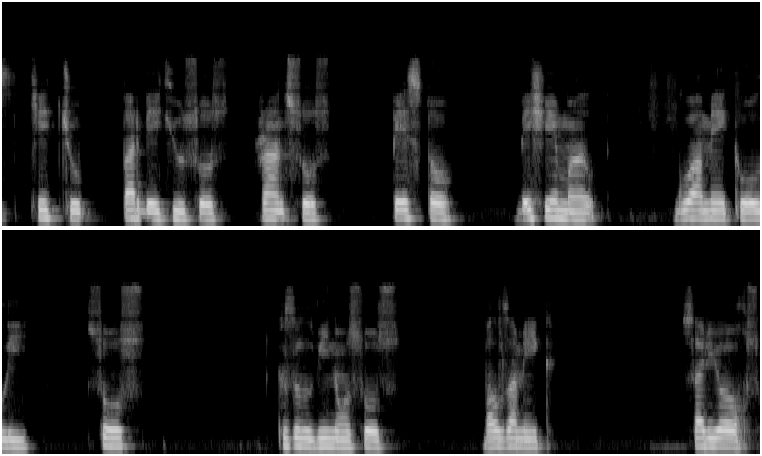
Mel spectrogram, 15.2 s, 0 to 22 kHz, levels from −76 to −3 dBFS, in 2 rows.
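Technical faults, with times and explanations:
No technical fault can be heard in this speech, which comes through a Bluetooth mSBC headset link working normally, with nothing above 7.7 kHz.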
